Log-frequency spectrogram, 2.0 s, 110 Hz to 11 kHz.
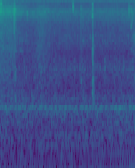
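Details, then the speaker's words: Volvo V50 SE 2.0 diesel with 150k miles at steady idle: a light click as the AC compressor clutch engages, showing the air conditioning has gas and works normally. "you can hear the compressor clicking so the air con's going to work it's got gas in it so that's good news for the summer months"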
